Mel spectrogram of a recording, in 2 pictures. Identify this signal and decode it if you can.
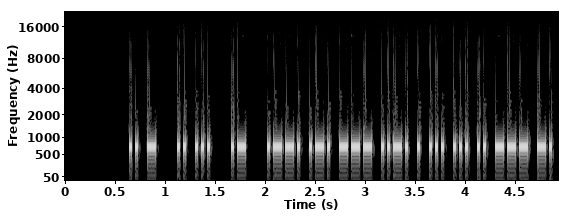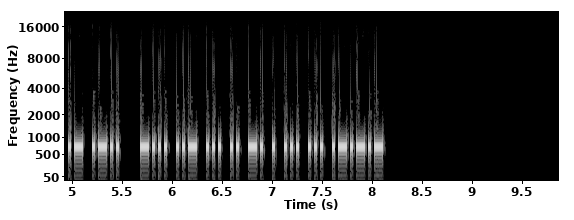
Morse code, heard as a keyed tone, about 37 wpm, 700 Hz. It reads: IT IS A PROFESSIONAL BUSINESS.
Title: Sentences from Top 1000 Words - Review Part 4 - 40wpm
